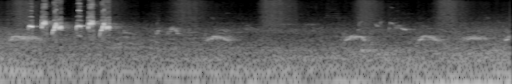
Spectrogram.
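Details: Red-whiskered bulbul from Thailand showing its song repertoire. A rapid burst of five loud, sharp whistled notes opens, followed by softer, lower arched notes repeated several times in the background.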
